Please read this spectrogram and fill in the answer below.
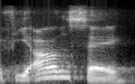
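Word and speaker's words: fiancé: it's it's interesting that some people would would prefer uh the pronunciation of the word in the original version it sounds like more french right fiance uh just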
